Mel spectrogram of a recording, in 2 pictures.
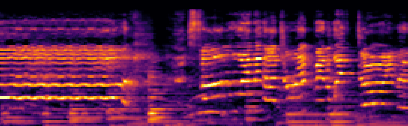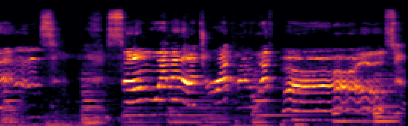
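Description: A woman singing a show tune with live piano accompaniment. She holds one long note with vibrato for about the first two seconds, then sings shorter phrases over the piano chords.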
